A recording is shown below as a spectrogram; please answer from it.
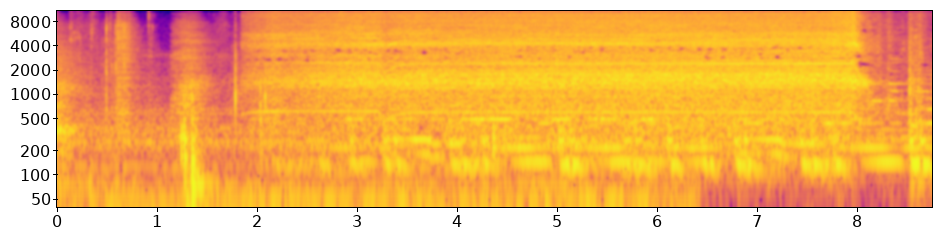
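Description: Handheld hair dryer switched on about two seconds in, then blowing steadily.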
